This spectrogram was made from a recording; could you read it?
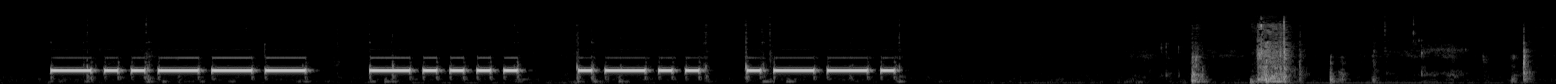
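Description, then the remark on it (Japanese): Japanese wabun Morse code sent as a copying practice exercise at slightly increased speed, a steady, clear beeping tone in four quick bursts of dots and dashes, followed by a pause and then some brief rustling and scratching noises. “和文の71回目です。今日からほんのちょっとだけスピードアップします。”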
